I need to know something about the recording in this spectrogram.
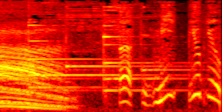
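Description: A high-pitched voice draws out one long, gently falling sound, then bell-like chime tones ring on steadily under short squeaky vocal sounds in the last second.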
